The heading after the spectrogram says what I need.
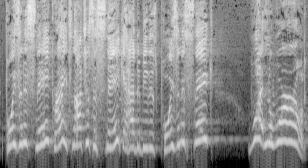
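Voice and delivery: high, exasperated disbelief; incredulous complaint. Acted. Preacher as Paul complaining about the poisonous snake, incredulous.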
